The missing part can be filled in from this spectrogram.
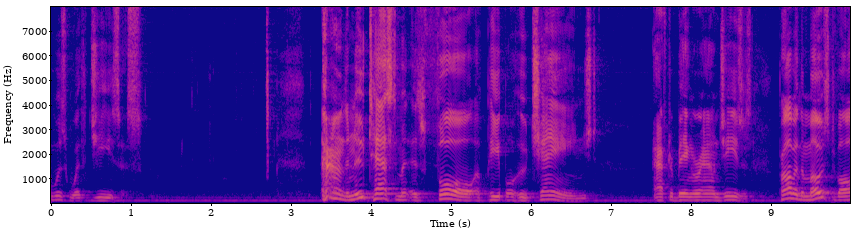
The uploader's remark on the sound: LIVE Services at Sunshine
